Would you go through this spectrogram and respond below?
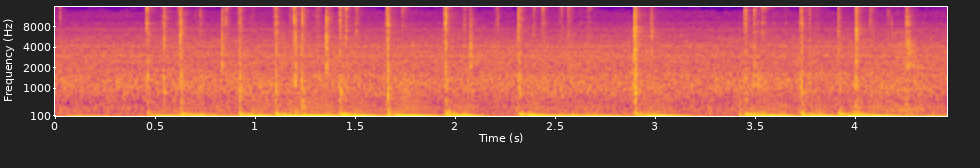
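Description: Quick irregular clacks of typing on a computer keyboard, a steady run of close, crisp keystrokes in short bursts with brief pauses and no speech.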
